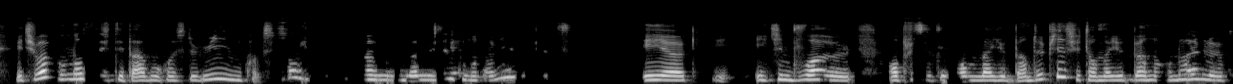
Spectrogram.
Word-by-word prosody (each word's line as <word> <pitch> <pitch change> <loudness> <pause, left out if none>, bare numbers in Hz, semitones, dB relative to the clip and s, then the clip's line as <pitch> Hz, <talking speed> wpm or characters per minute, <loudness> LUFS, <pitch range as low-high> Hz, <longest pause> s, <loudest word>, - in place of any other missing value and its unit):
et 190 - -2
tu 230 - -3
vois 310 +4 +8
pour 230 -6 -6
moi 245 +1 +3
c'est 200 - -18
j'étais 195 0 -4
pas 175 -2 +1
amoureuse 185 -1 -2
de 195 - -2
lui 215 +6 0
ni 205 -3 -1
quoi 205 - -12
que - - -12
ce - - -15
soit, 320 +7 -3
je 255 - -10 0.6
m 220 - +4 0.2
je 200 - -5
m'amusais 200 0 +1
avec 265 0 -5
mon 200 -3 -3
ami 245 +11 -2
en - - +3 0.3
fait, 400 0 -20 0.7
et 205 +1 +5
heu, 195 -1 +6
q 190 0 -20 0.2
et - - -12 0.2
et 200 - -1
qui 195 +4 -1
me 210 - +3
voit, 215 +4 +5
heu 180 -2 0 0.3
en 190 0 +2
plus, - - -12
c'était 200 -2 -6
en 185 +1 -1
maillot 185 0 +2
de - - -9
bain 175 0 -1
2 215 +6 -1
pièces. 345 +8 +2
J'étais 205 -6 -4
en 190 - +2
maillot 190 +1 +1
de 205 - -15
bain 200 -1 +3
normal, 210 +4 -1
heu 190 -2 +1
200 Hz, 245 wpm, -20 LUFS, 190-225 Hz, 0.7 s, vois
